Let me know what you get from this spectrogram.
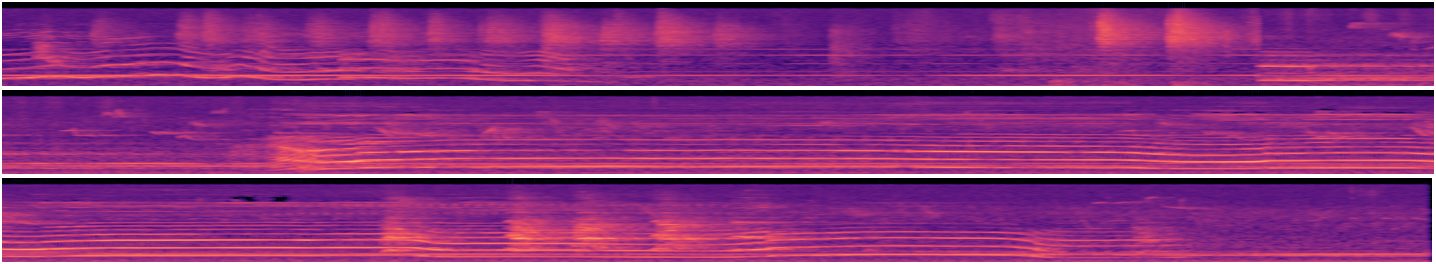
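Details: Wolfdog Kane, high wolf content, howling in response to the monthly Monday-morning siren test indoors; a falling opening cry, a pause, then long bending howls rising and sagging in pitch, with a siren tone at the start.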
